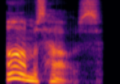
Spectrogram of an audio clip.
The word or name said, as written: almshouse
